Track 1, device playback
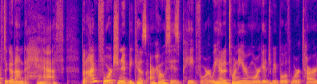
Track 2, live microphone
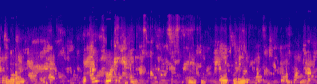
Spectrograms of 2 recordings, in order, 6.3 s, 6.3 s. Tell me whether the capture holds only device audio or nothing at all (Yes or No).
Yes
